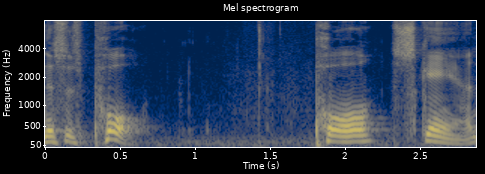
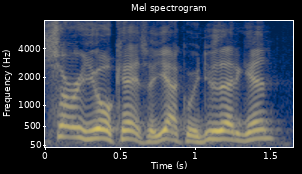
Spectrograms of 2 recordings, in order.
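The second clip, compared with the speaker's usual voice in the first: eager, higher voice; 8 semitones higher, much faster than usual. Retold or imitated.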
